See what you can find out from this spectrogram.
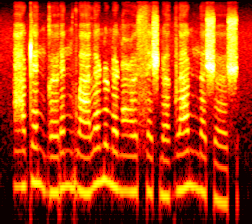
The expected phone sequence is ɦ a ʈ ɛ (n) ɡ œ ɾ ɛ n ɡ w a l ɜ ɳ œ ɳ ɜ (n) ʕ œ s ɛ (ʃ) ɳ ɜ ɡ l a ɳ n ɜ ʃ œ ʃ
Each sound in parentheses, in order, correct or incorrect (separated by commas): correct, incorrect, correct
